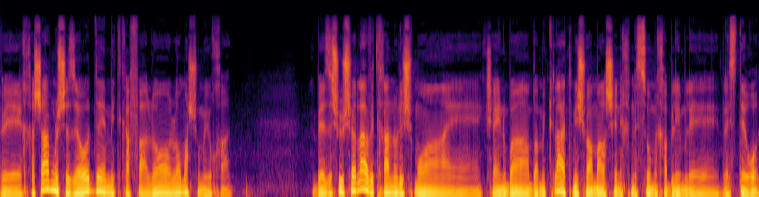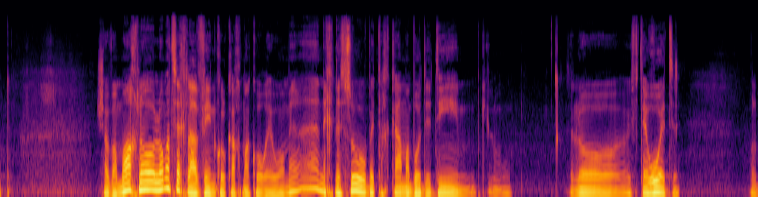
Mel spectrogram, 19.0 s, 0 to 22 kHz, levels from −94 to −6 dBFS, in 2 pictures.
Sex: male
